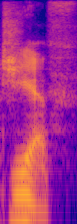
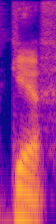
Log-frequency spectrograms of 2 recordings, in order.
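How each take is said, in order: First: It begins with a soft J sound. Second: It begins with a hard G sound. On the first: The speaker calls it wrong. "GIF is a peanut butter" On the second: The speaker calls it right. "The first the first word is graphics"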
